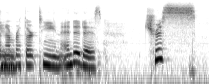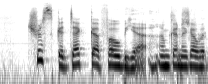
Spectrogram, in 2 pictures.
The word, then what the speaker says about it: triskaidekaphobia: fear of the number 13, and it is triskaidekaphobia. I'm going to go with that. Triskaidekaphobia.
